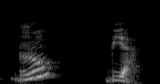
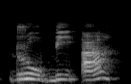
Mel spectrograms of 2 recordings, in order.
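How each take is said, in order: First: "rubia" slowly in two beats, ru, bia; correct syllable split. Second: "rubia" broken into three beats, ru, bi, a, rising; wrong syllable split. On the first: Teacher shows what we do say, "rubia" split ru-bia. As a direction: say "rubia" as "ru... bia", gliding "bia" together. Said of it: "decimos rubia". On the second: Teacher shows what we don't say, "rubia" chopped ru-bi-a. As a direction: say "rubia" slowly as "ru-bi-a", splitting the diphthong. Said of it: "No decimos rubia". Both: Shown as a demonstration.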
